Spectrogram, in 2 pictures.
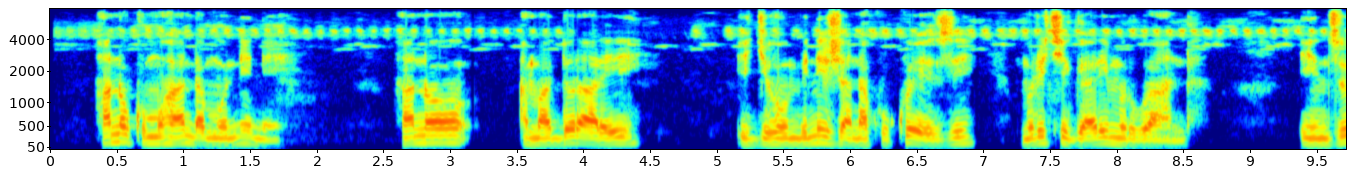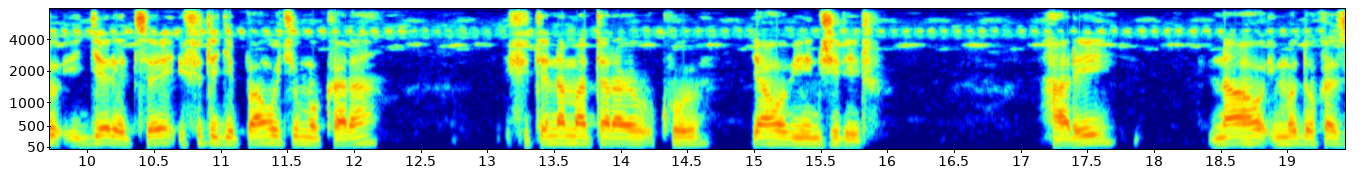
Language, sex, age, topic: Kinyarwanda, male, 25-35, finance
